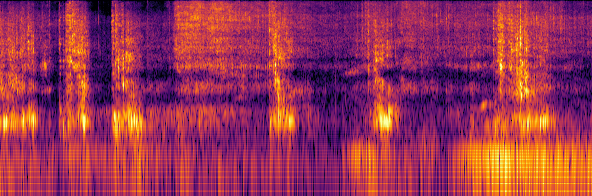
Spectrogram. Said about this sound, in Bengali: এই জলটা শুকনো হওয়া পর্যন্ত আমরা এভাবে নেড়ে মানে চাপা দিয়ে রাখবো, মাঝে মাঝে একবার করে নেড়ে দেবো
